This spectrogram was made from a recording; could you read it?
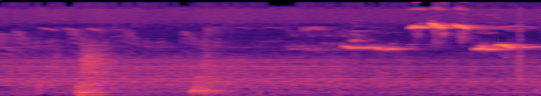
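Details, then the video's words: Robin song in winter, Warwickshire countryside on the Monarch's Way: two soft low thuds first, then thin very high whistles and a short high slurred phrase near the end, fairly faint. "British Winter Robin Birdsong"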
